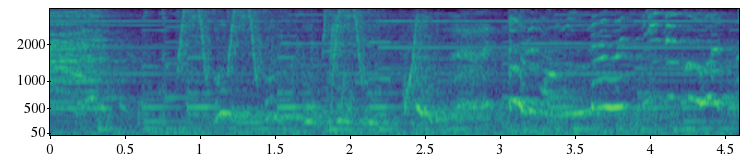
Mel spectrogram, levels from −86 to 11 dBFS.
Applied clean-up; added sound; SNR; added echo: none; Clock; 11 dB; reverberation time 1.2 s.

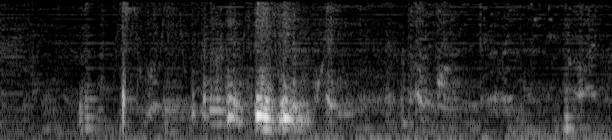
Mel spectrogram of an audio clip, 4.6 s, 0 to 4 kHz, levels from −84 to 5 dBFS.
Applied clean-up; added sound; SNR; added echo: neural mask model DeepFilterNet 3.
